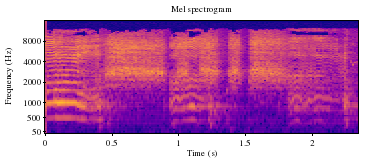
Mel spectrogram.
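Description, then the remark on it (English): An infant fusses during a diaper change on the living room floor of a townhouse in Washington, D.C., letting out a string of short, whiny cries and whimpers in quick uneven bursts, with no adult voice audible. “tries to placate baby”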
